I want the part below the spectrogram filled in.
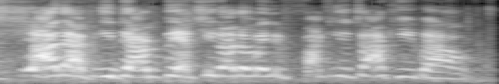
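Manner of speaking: high mock New York outburst, speeding up; hammed-up New Yorker telling someone off; angry New Yorker imitation. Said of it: "Everyone from New York right now is like".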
